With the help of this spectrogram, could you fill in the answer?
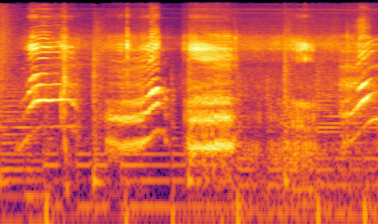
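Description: A cat named Tennessee meows repeatedly in a series of loud, drawn-out, rising and falling cries, with short pauses between each call.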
